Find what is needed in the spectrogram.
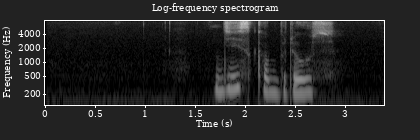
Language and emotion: Russian, sad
